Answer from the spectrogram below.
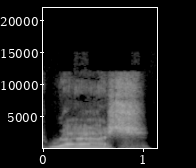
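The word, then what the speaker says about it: Racz: I think it's pronounced Rash. It's Hungarian. So for those of you who are listening and want to know why, they're like, why don't they know how to pronounce Rash or whatever, or race? It's spelled R-A-C as in Charles, Z as in zebra.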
